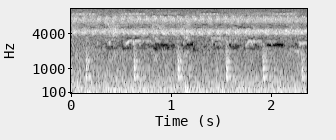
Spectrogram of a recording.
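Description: Leichhardt's grasshoppers, also called Australian spectacular grasshoppers, in North Australia, with a steady high insect trill running throughout alongside a faint series of soft regular ticks, quiet and continuous.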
